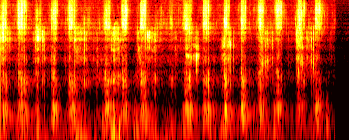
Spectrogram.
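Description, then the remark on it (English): Crunchy munching on leafy garden plants, a steady run of about a dozen quick, rhythmic bites and crunches, fairly loud, with no voices. “And tippy, tippy, tippy, pat, dig, scrabble, scratch, scratch, spring, hurdle, dash, dash, muncha, muncha, muncha.”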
